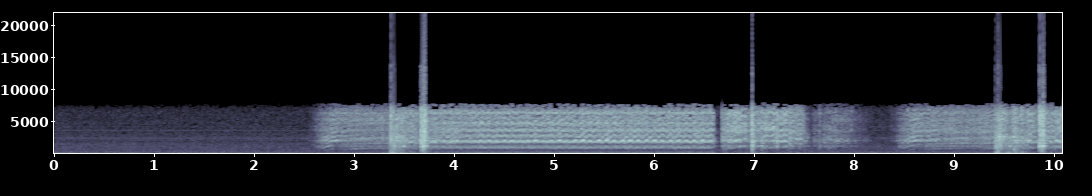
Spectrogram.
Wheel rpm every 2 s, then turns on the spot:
0, 100, 240, 170, 120.
none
